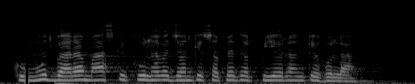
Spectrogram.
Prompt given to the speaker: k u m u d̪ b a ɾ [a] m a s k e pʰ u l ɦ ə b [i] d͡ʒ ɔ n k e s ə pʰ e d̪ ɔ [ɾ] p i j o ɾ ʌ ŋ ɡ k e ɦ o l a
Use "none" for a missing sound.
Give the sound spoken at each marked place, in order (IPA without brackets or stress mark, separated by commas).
a, e, ɾ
